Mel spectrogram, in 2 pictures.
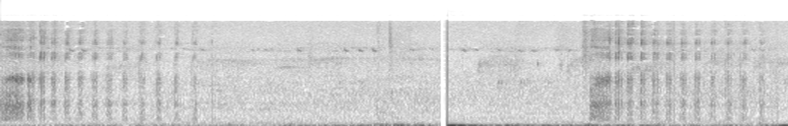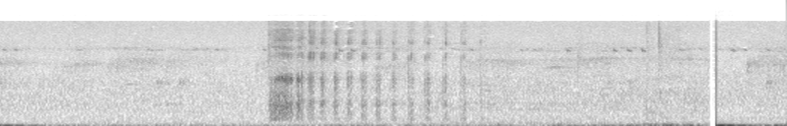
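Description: Opossum chewing corn kernels off the cob: four bursts of rapid crunching, each lasting a second or two, with two sharp clicks between them.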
